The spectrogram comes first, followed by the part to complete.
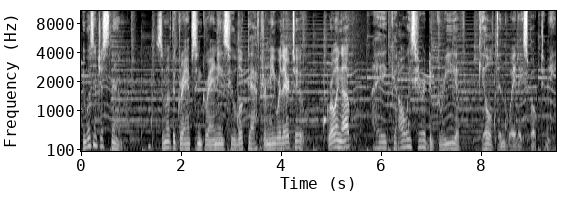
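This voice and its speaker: An actor playing a soft-spoken, thoughtful young male shaman in an anime game. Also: mid-range voice, expressive, moderate pace, music in the background, lightly acted. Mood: wistful.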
